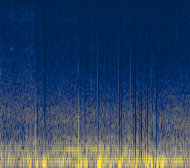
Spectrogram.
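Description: Engine rumble from a car driving on the road: a low, throbbing drone with wind noise and hum that stays steady, with a few soft bumps and no talking.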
